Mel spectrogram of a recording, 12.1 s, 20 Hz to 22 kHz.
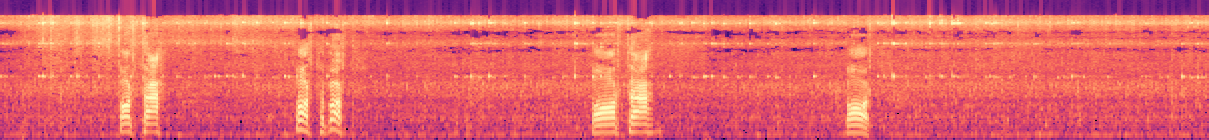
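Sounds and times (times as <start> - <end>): man shouting loudly: 3.0 - 3.5, 6.0 - 6.6, 8.4 - 8.7.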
